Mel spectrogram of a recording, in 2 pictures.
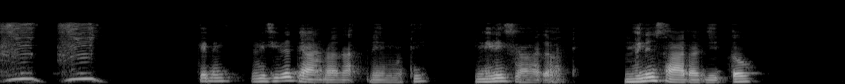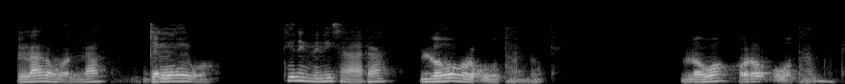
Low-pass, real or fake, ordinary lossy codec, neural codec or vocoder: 7.2 kHz; fake; AAC, 48 kbps; codec, 44.1 kHz, 1.7 kbps, Pupu-Codec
